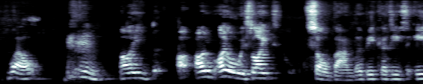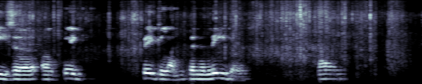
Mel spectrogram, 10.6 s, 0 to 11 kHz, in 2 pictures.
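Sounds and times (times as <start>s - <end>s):
speech: 0.1s - 6.5s, 7.1s - 8.6s, 9.3s - 9.7s
paper crinkling and shuffling: 5.2s - 10.5s.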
